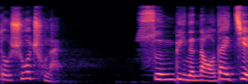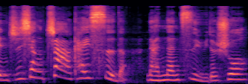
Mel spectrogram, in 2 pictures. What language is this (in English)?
Chinese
